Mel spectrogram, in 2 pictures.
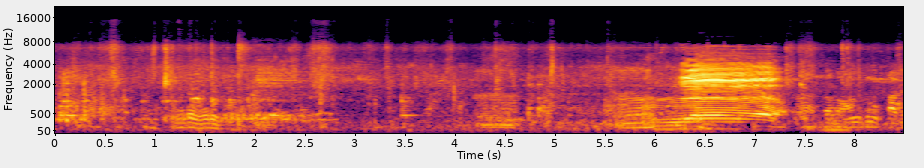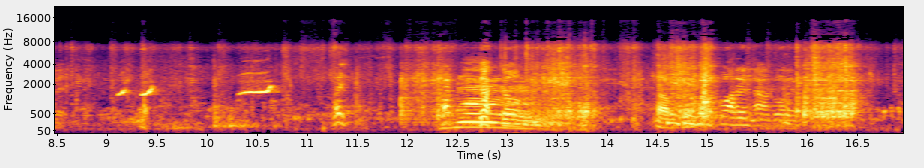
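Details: Friesian heifers, a pair about two and a half months pregnant, at a dairy farm in Bhangura, Pabna, Bangladesh; loud drawn-out moos with rich harmonics around 6 and 12 seconds and again near the end, with chickens clucking and brief voices.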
